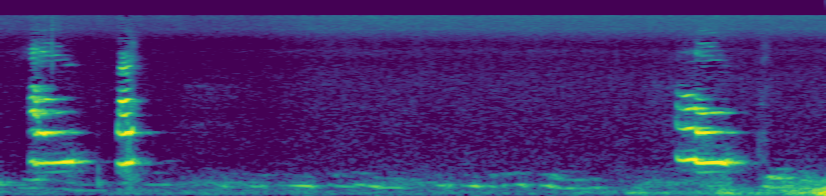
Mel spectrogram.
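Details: Black Persian cat indoors that doesn't want to stay inside the house, meowing: two short harmonic meows in quick succession, a low murmur of speech in the middle, then a longer meow near the end.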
